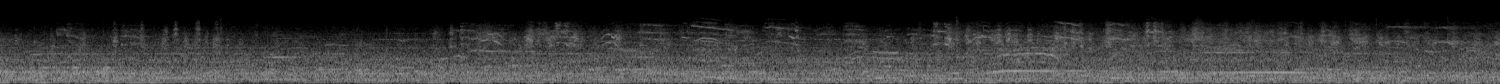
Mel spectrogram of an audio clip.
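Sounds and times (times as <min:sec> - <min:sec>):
outdoor background murmur: 0:00.0 - 0:15.0
birds chirping and calling: 0:04.2 - 0:15.0.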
